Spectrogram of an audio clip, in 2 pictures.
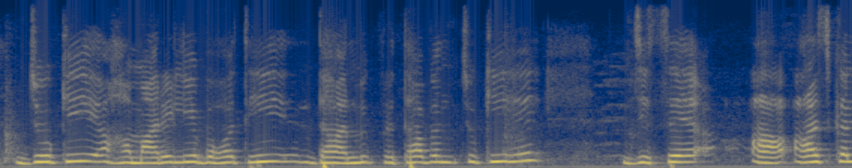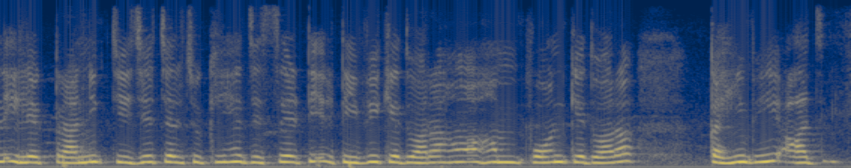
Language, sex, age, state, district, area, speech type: Hindi, female, 30-45, Uttar Pradesh, Lucknow, rural, spontaneous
